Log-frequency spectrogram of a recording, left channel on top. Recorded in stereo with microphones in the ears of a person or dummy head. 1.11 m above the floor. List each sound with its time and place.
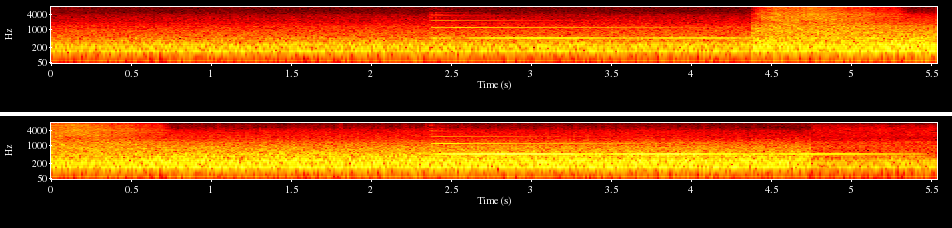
2.4 s a clink: 35° right (ahead or behind), 4 m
